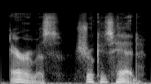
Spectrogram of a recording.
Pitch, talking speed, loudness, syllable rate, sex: 90 Hz, 160 wpm, -16 LUFS, 5.0 syllables/s, male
